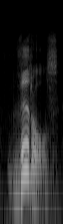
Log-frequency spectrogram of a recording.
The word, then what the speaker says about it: victuals: Look at this word and memorize it, because this word here is spelled V-I-C-T-U-A-L-S. It looks like victuals, but it's actually pronounced vittles.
